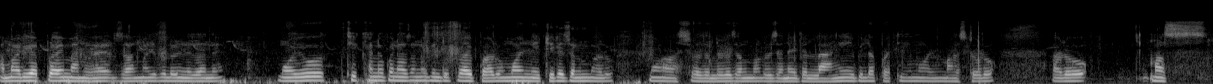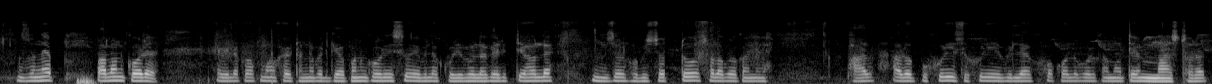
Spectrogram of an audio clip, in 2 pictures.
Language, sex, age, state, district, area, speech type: Assamese, male, 30-45, Assam, Darrang, rural, spontaneous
